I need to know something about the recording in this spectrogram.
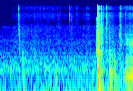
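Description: Cardboard shipping box being opened: after a quiet moment, one sharp pop about one and a half seconds in as the taped flap breaks free, followed by brief handling of the cardboard.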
